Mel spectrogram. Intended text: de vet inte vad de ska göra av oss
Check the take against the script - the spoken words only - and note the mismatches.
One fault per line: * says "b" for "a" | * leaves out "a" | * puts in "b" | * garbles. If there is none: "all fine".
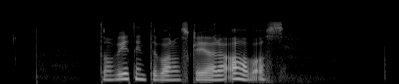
all fine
